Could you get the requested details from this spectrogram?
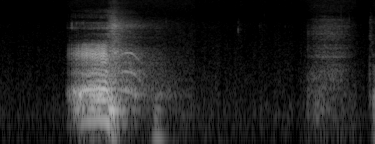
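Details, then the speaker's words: One loud, voiced sneeze with a short trailing breath, part of a sneezing fit about five minutes long, sneezing into an old shirt on a very warm day. "hey that seemed to trigger more oh gosh hey hey hey man we're up to five minutes of sneezing"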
